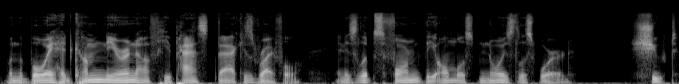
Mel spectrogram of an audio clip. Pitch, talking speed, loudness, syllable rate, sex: 90 Hz, 185 wpm, -21 LUFS, 4.8 syllables/s, male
